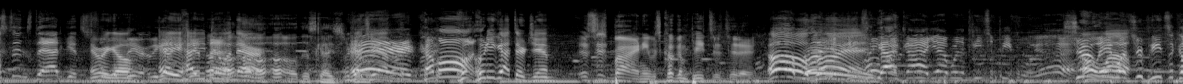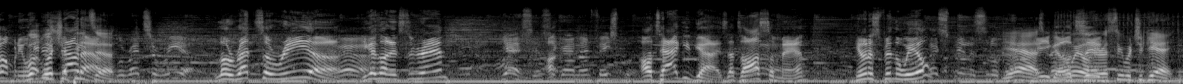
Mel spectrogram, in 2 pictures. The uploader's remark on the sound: This cast goes live from Shaver Lake Brewfest. Grab a beer and join us behind the booth!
